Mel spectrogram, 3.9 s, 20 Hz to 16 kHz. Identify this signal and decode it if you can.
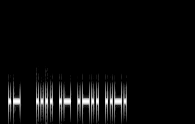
Morse code, heard as a keyed tone, about 29 wpm, 700 Hz. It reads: A HALF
